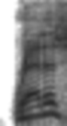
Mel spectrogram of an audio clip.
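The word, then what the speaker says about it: Redus: old honor student robert cameron reddish is how they pronounce that reedus was shot to death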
